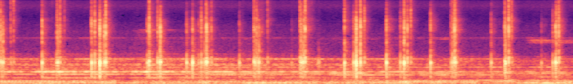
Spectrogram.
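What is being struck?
Clear plastic makeup compact.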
